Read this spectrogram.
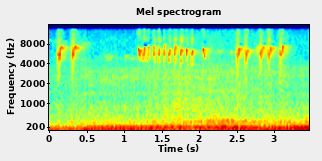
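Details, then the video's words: Sunbird (Kolibri Ninja) delivering lively 'gacor' 'nembak cililin' song for training caged birds: high chirps, then a fast run of even ticking trill notes and more chirps, against a loud low hum. "Koibri Ninja Gacor Nembak Cililin Durasi Panjang"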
